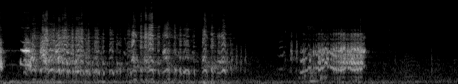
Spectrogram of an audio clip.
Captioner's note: turkey gobbling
